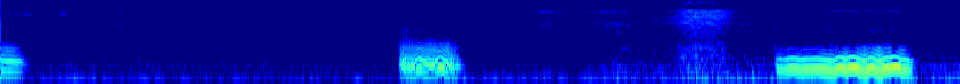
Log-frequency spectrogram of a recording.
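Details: Snoring in a sleeping cat in a quiet room: a few fluttering, buzzy breath sounds with a soft breathy intake between them.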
